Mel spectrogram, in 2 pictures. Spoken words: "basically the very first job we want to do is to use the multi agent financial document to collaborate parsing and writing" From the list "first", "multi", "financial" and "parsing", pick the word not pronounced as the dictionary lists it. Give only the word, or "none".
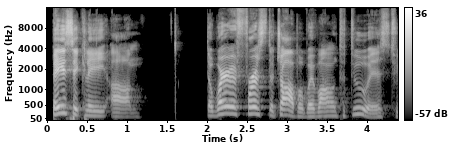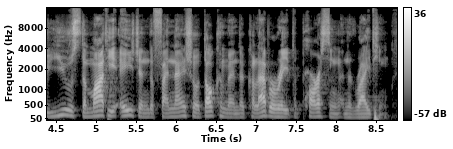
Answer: multi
